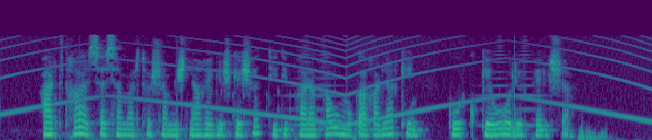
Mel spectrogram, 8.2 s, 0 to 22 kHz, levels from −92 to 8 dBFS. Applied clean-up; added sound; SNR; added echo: none; Siren; 16 dB; none.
